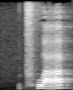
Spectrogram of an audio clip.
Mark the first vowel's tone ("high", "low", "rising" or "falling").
low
